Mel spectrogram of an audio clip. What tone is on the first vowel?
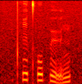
falling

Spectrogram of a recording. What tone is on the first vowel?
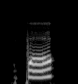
rising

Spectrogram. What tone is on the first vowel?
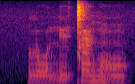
low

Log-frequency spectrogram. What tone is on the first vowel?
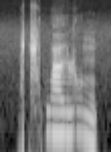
high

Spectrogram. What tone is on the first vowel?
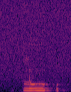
falling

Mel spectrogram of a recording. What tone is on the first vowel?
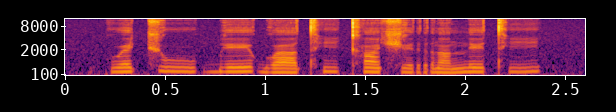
rising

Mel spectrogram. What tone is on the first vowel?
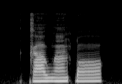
high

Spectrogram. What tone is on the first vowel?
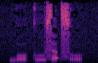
low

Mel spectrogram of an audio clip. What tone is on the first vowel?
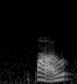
low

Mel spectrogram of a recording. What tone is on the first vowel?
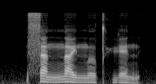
falling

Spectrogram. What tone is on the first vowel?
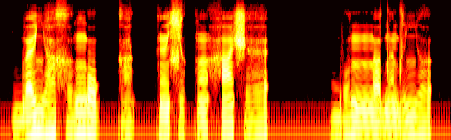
rising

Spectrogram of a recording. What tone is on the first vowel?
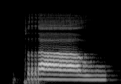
low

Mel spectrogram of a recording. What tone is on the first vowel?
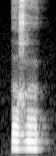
high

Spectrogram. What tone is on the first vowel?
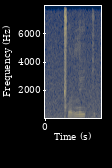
low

